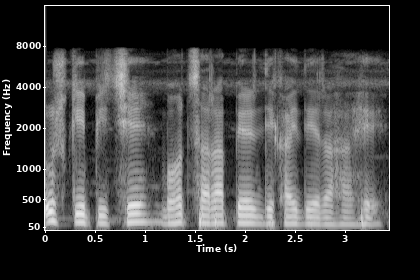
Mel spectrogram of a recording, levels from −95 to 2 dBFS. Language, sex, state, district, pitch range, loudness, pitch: Hindi, male, Arunachal Pradesh, Lower Dibang Valley, 110-135 Hz, -17 LUFS, 120 Hz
